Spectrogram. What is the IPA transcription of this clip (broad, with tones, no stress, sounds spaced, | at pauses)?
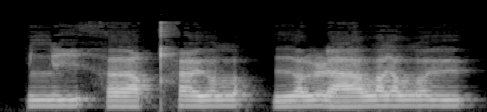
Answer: l i˧ h ɐː˧ qʰ ʉː˧˥ lˠ | ɨ˩˧ lˠ ɭ a˩˧ lˠ i˧ lˠ ʉ˧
